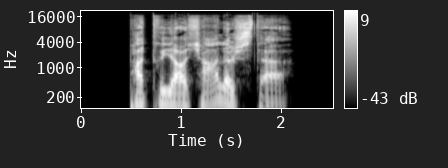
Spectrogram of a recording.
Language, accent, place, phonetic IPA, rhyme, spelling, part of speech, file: German, Germany, Berlin, [patʁiaʁˈçaːlɪʃstɐ], -aːlɪʃstɐ, patriarchalischster, adjective, De-patriarchalischster.ogg
- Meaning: inflection of patriarchalisch: 1. strong/mixed nominative masculine singular superlative degree 2. strong genitive/dative feminine singular superlative degree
